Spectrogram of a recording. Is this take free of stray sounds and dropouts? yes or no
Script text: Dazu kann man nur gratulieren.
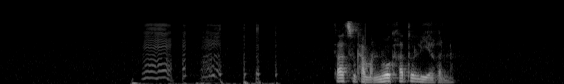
no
